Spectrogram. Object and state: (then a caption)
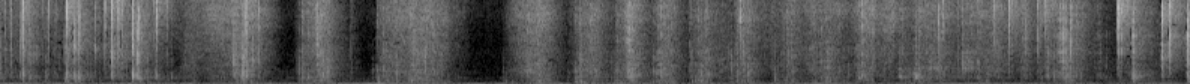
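Denim shorts scratched with fingernails. Long red nails scratch the waistband and front fabric of worn, light-wash cotton denim shorts. The result is a run of quick, dry, crinkly scratching bursts with a bright, hissy edge over a faint low hum. The scratching is busiest at the start and end, with a brief quieter pause in between.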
